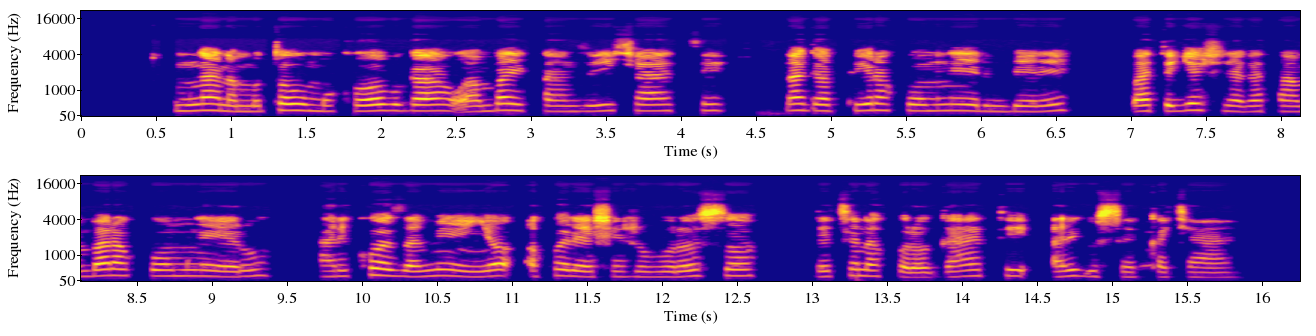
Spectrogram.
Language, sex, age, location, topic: Kinyarwanda, female, 18-24, Kigali, health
